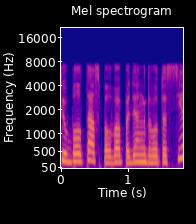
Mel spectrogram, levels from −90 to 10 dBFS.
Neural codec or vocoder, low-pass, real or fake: none; 7.2 kHz; real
